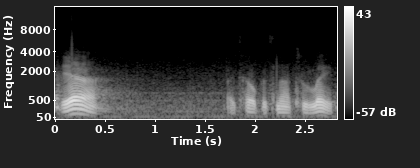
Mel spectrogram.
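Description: An actor playing a frank but kindly film producer in a 1940s radio drama, halting and deliberate as he softens blunt words. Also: very deep voice, expressive, loud music behind the voice, full character voice. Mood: reassuring. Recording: muffled 1940s radio broadcast recording.

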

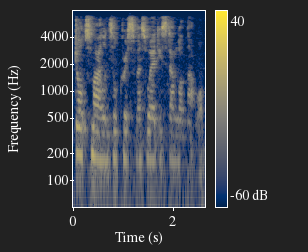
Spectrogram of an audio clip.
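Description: A woman's voice: lowish voice, flat delivery, brisk, bright, forceful tone, slightly rough. A woman, a podcast co-host, chatting casually with short, agreeable remarks and questions. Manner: brief, agreeable interjections and questions. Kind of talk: casual chat. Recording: distant, dull and muffled.

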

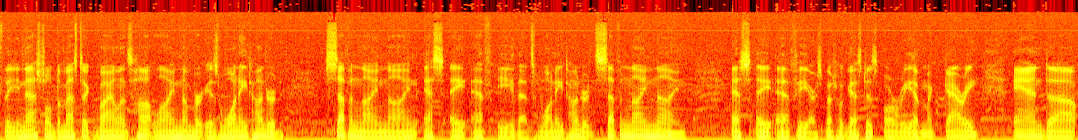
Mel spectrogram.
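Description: A man hosting a radio talk show, speaking earnestly and deliberately as he interviews and makes announcements. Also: lowish voice. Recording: hissy, noisy broadcast audio.

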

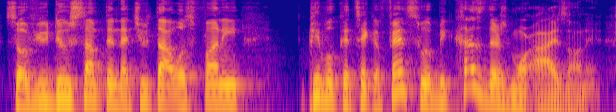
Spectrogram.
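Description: A man hosting a podcast in casual interview chat, animated and quick to laugh, cheering his guests on. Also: a little high. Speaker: podcast host.

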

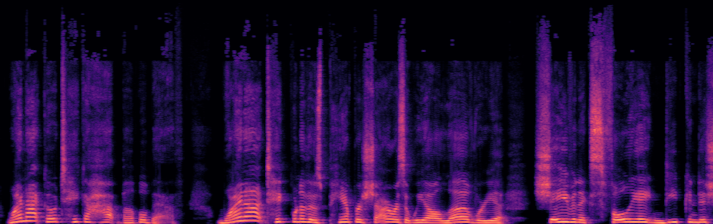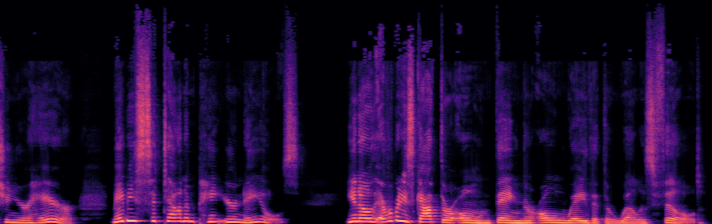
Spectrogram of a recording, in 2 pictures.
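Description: A woman's voice: fairly high pitch, lively intonation, moderate pace. A middle-aged woman and mother of grown kids, hosting a casual self-help talk in a chatty, folksy way, her throat a little dry from allergies. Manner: chatty, folksy, addresses listeners directly. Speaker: podcast host.

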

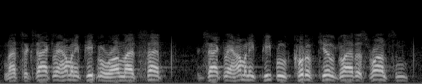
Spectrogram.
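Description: An actor playing a gruff, exasperated, slow-witted police inspector who blusters bossily in an old-time radio detective drama. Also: male voice, sits high, steady tone, narrow, tinny audio. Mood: baffled, irritated. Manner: gruff, indignant, bossy. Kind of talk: 1940s radio detective acting.

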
